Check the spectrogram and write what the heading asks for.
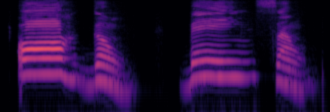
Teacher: terminou em som nasal e é paroxítona.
